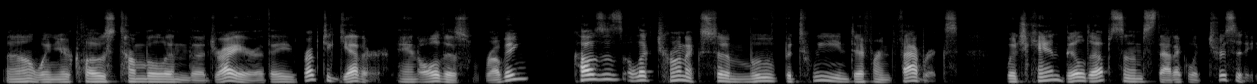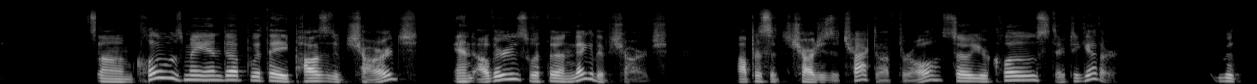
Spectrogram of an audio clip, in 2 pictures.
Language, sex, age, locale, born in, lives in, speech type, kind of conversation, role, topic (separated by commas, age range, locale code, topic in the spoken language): English, male, 25-29, en-CA, Canada, United States, read, expert-assistant, expert, What is static electricity and how does it form?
